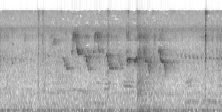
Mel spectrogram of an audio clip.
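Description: A bird calling a quick run of high, falling notes from about a second and a half in, over a steady low rumble, with a couple of sharp clicks.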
